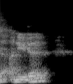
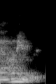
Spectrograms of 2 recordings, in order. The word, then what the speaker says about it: Anirudh: The correct Sanskrit pronunciation is Anirudh, but I go by Anirudh.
